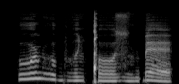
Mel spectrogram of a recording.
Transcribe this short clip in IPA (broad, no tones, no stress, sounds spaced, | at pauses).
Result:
uː ɳ ɦ u bʱ o ʎ ǃ oː z ṳ ɳ ɓ ɛː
